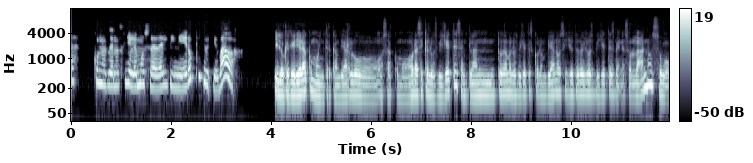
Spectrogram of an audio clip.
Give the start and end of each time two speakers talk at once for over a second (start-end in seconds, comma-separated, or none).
none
